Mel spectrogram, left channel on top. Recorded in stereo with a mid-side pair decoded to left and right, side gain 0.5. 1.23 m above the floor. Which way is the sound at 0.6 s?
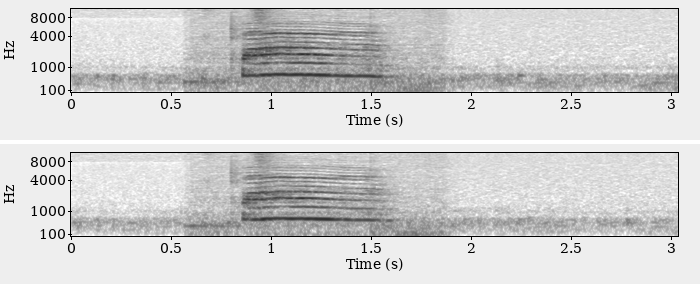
50° left.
